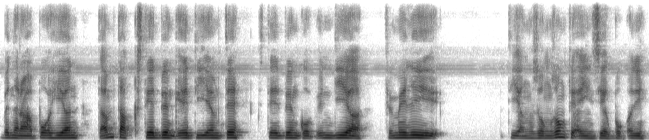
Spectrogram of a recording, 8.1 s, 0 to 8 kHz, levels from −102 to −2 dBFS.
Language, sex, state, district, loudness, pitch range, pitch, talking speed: Mizo, male, Mizoram, Aizawl, -19 LUFS, 130-145 Hz, 140 Hz, 175 wpm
